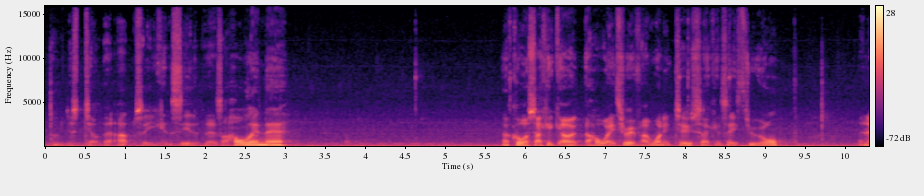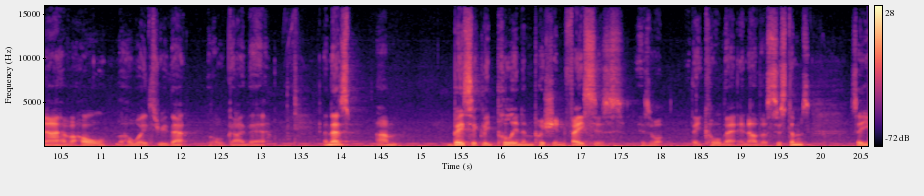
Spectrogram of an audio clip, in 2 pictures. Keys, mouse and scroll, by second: 9.8 middle click, 11.1-13.2 middle drag.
